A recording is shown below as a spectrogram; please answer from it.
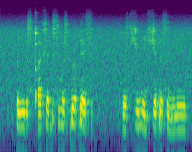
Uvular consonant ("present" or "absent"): present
